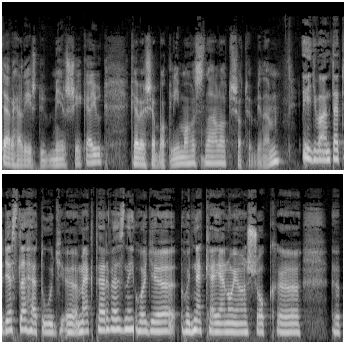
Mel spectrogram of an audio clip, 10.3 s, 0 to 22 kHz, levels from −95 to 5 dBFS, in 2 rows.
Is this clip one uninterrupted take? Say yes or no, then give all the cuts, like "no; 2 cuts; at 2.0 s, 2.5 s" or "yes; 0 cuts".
no; 1 cut; at 7.1 s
